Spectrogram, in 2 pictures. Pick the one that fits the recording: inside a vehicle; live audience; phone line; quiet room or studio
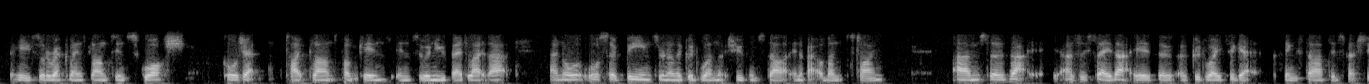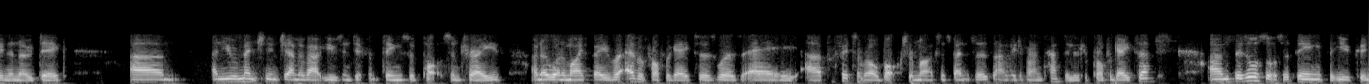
phone line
